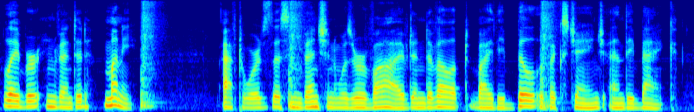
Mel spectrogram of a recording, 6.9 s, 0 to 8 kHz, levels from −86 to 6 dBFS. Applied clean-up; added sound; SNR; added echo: none; Snare drum; 17 dB; none.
